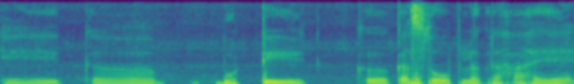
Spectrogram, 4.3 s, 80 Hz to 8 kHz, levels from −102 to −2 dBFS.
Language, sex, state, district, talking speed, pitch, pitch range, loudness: Hindi, female, Maharashtra, Mumbai Suburban, 125 wpm, 180 Hz, 165-190 Hz, -19 LUFS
